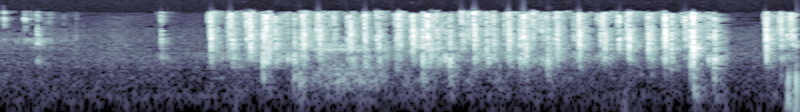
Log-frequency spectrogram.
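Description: Rapid typing on a computer keyboard: a few faint key clicks, then about a second in a fast, continuous run of keystrokes lasting nearly three seconds.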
